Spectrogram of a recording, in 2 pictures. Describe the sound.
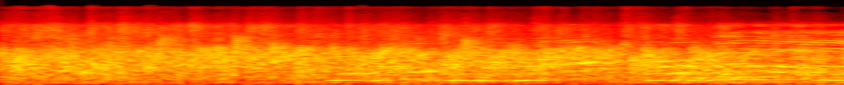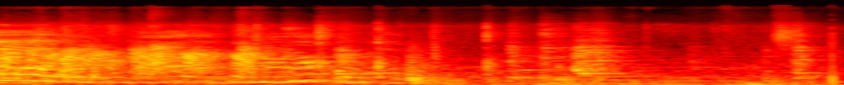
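An audience breaks into sustained applause, a dense crackle of many hands clapping that holds steady before thinning out, with voices and a few cheers mixed into the noise.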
